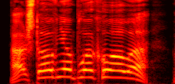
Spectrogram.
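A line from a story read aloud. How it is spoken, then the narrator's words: Shouted out. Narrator (Russian): выкрикнул с места один из депутатов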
